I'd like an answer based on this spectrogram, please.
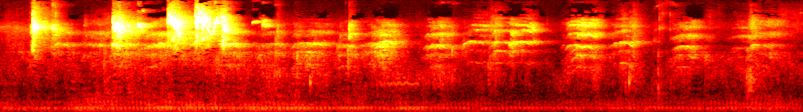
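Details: Newborn baby monkey named Jody crying loudly while held by a kidnapper called Spring: shrill, high-pitched squealing screams in irregular bursts, loudest early on, then shorter, fainter repeated squeaks, over a low steady background hum.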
